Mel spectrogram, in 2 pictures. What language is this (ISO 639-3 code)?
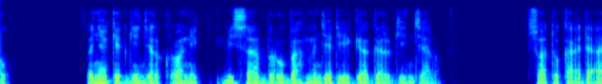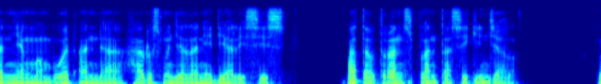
ind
